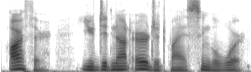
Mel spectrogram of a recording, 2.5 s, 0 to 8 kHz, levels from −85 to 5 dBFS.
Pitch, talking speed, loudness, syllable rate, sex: 110 Hz, 240 wpm, -21 LUFS, 6.6 syllables/s, male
